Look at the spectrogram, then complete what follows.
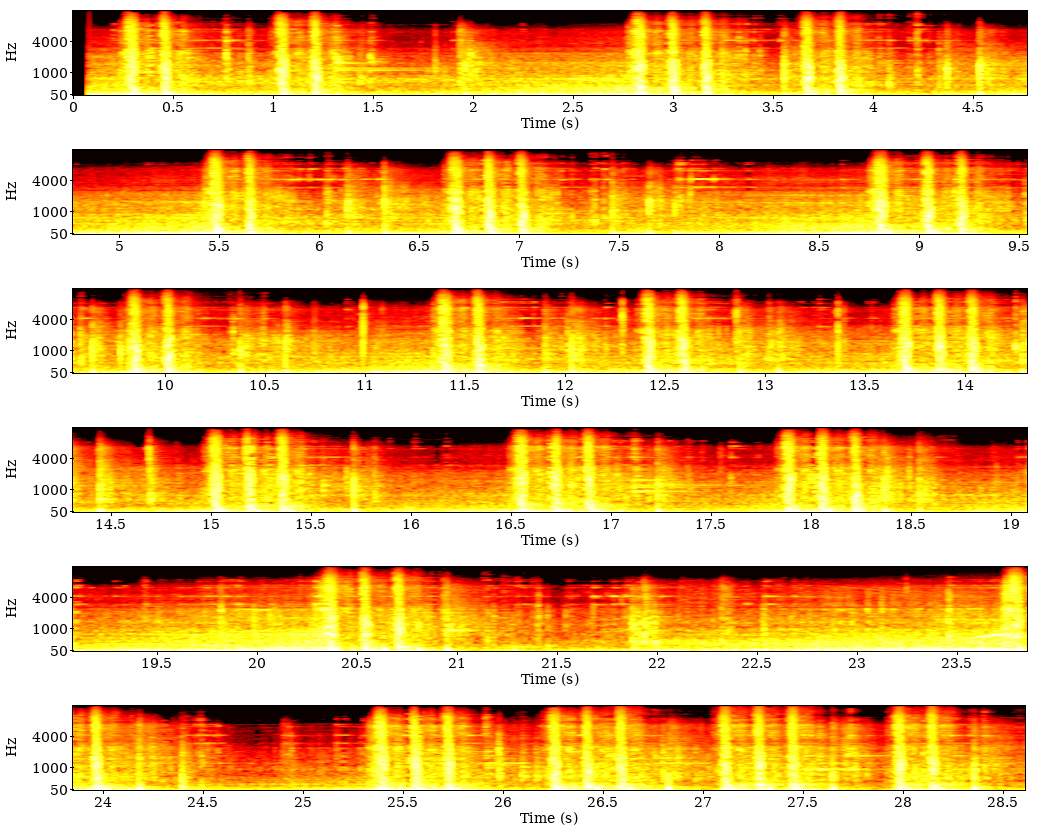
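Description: Gunfire and explosions in combat: sharp cracks and bangs, at times several a second, over a low rumble.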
